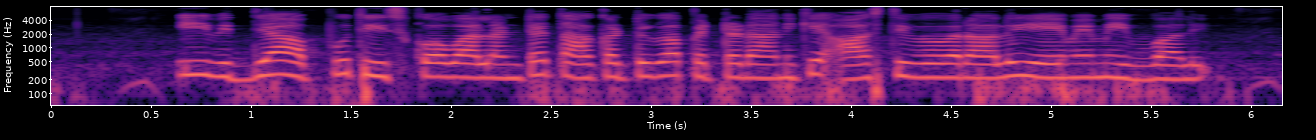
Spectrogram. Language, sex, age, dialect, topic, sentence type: Telugu, female, 18-24, Southern, banking, question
